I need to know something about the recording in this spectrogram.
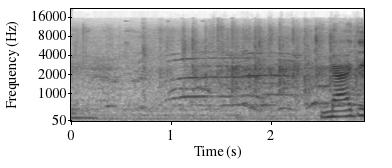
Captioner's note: audience applauding; audience cheering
